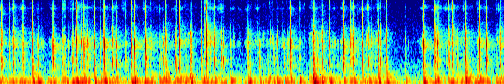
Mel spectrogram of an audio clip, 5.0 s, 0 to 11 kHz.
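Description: Fast typing with the fingertips of both hands on a compact pink-white mechanical keyboard with thick plastic XDA keycaps, a polycarbonate plate and linear switches, resting on a desk mat. It makes a quick, dense stream of short, bright clacks centered around 2 kHz, each dying away almost instantly with little low end.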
